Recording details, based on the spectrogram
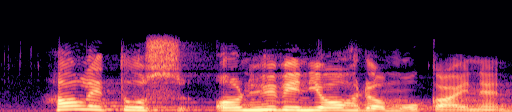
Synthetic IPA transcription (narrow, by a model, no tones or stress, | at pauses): hɑlːit̪usonhyʋinjohdomːukɑinen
